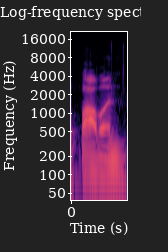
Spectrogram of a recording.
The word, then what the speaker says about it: Paavan: like if it's like if they're like gujarati sometimes they'll say like oh bobbin but sometimes baldwin is like the one that i hear the most yeah because that's just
